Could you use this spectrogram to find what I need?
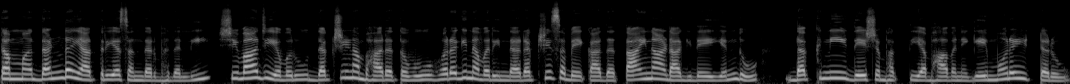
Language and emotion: Kannada, neutral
